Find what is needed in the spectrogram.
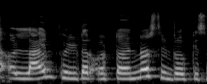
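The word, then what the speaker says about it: Klinefelter: देखिए के यहाँ पर साइलेंट होगा, इसको पढ़ते हैं लाइन फिल्टर सिंड्रोम।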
